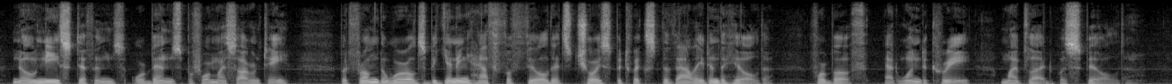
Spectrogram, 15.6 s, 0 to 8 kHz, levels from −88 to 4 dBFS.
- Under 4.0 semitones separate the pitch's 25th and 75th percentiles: Yes, average, 3.2 semitones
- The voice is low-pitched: Yes, low, 100 Hz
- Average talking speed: No, slow, 125 wpm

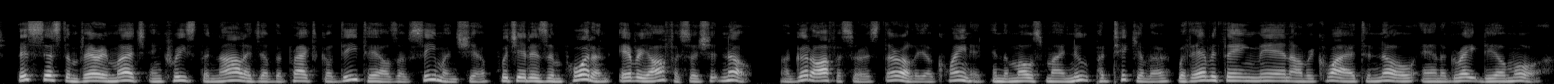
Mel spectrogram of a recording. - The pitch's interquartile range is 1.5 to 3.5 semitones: No, average, 4.3 semitones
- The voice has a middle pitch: Yes, medium, 150 Hz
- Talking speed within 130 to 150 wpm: No, average, 170 wpm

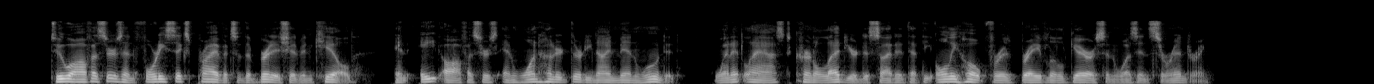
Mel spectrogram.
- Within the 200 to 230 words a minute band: No, average, 155 wpm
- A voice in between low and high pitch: No, low, 100 Hz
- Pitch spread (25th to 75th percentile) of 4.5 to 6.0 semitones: No, average, 3.9 semitones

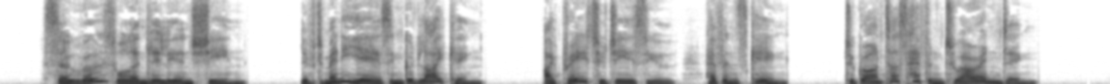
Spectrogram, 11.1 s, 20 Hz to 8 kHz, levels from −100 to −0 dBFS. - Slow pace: Yes, slow, 130 wpm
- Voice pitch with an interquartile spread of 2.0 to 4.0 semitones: Yes, average, 3.6 semitones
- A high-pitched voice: Yes, high, 205 Hz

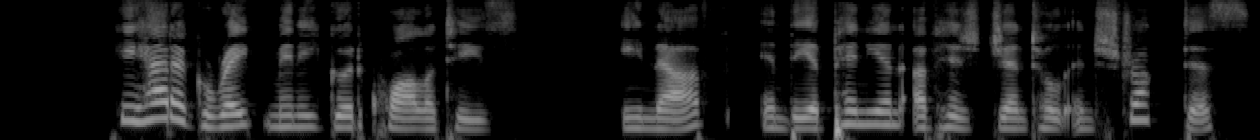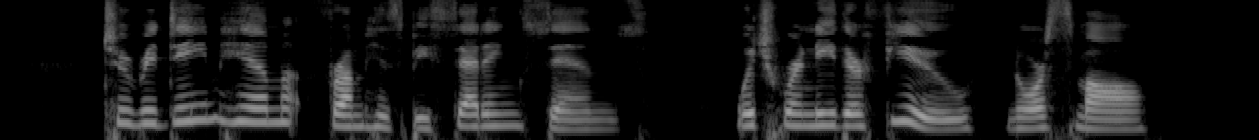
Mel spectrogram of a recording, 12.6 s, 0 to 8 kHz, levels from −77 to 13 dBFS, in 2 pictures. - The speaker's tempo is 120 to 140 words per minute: Yes, slow, 135 wpm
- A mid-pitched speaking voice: No, high, 200 Hz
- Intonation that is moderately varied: No, wide, 5.7 semitones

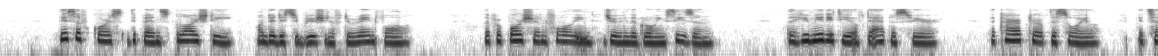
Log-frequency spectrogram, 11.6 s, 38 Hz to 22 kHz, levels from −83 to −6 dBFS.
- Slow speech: No, average, 150 wpm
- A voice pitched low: No, medium, 185 Hz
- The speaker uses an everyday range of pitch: Yes, average, 3.7 semitones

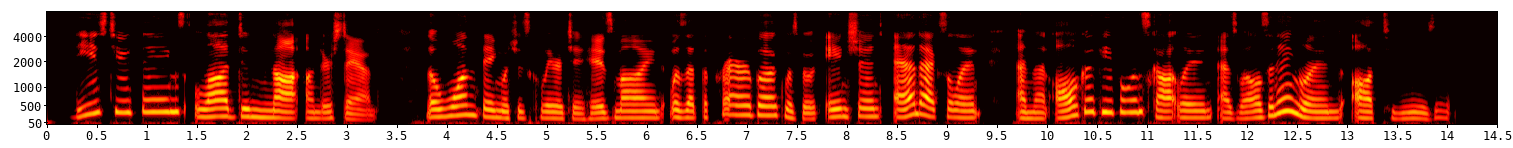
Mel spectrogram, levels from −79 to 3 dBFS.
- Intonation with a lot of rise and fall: Yes, wide, 5.9 semitones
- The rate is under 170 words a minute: No, average, 180 wpm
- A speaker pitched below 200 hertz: Yes, medium, 185 Hz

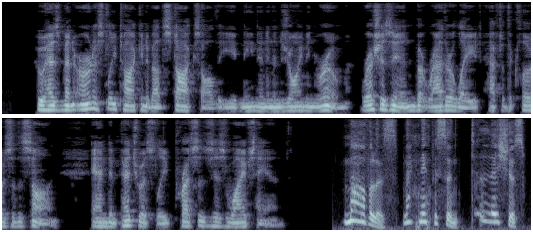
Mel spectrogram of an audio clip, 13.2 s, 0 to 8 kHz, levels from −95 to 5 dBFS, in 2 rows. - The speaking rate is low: No, average, 160 wpm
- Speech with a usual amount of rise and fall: Yes, average, 3.9 semitones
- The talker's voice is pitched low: Yes, low, 105 Hz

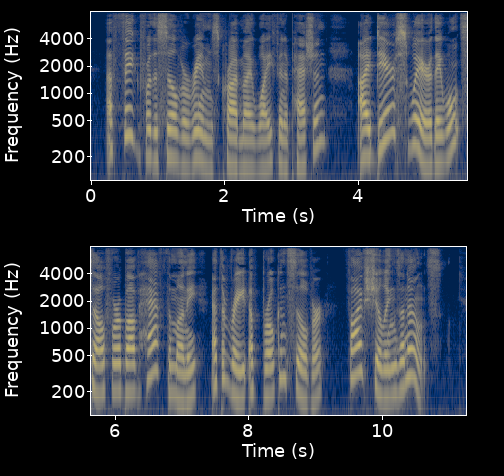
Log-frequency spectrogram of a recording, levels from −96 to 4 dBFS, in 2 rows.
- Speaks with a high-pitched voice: Yes, high, 195 Hz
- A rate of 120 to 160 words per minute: No, average, 175 wpm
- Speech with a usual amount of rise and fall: No, wide, 6.2 semitones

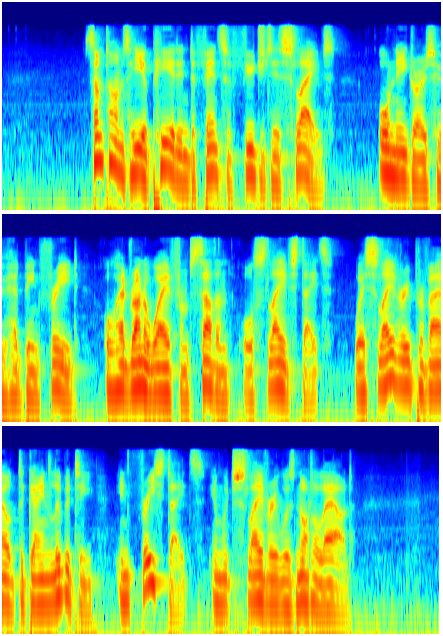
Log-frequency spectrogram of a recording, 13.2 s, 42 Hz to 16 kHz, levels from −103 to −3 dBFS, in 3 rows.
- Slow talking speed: No, average, 175 wpm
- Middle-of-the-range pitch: No, low, 105 Hz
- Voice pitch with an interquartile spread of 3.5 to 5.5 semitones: Yes, average, 4.2 semitones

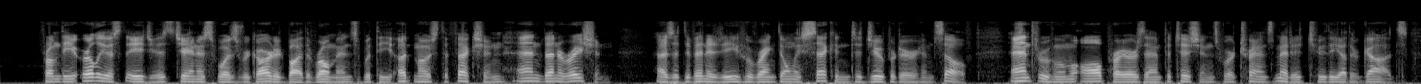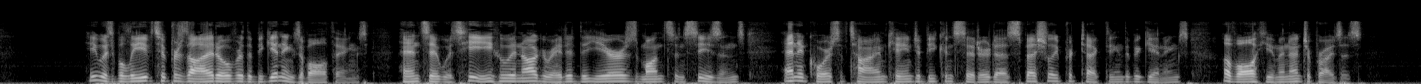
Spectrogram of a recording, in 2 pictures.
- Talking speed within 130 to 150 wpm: No, average, 165 wpm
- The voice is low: Yes, low, 125 Hz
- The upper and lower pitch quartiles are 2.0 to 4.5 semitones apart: Yes, average, 3.4 semitones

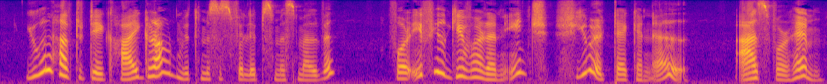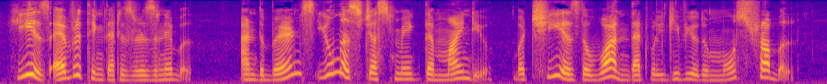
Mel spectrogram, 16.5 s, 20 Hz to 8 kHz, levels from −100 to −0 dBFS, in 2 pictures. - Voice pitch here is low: No, high, 205 Hz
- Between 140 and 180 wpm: No, average, 195 wpm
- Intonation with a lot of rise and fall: Yes, wide, 7.6 semitones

